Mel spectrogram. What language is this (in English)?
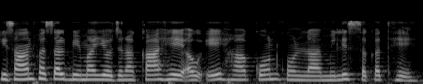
Chhattisgarhi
